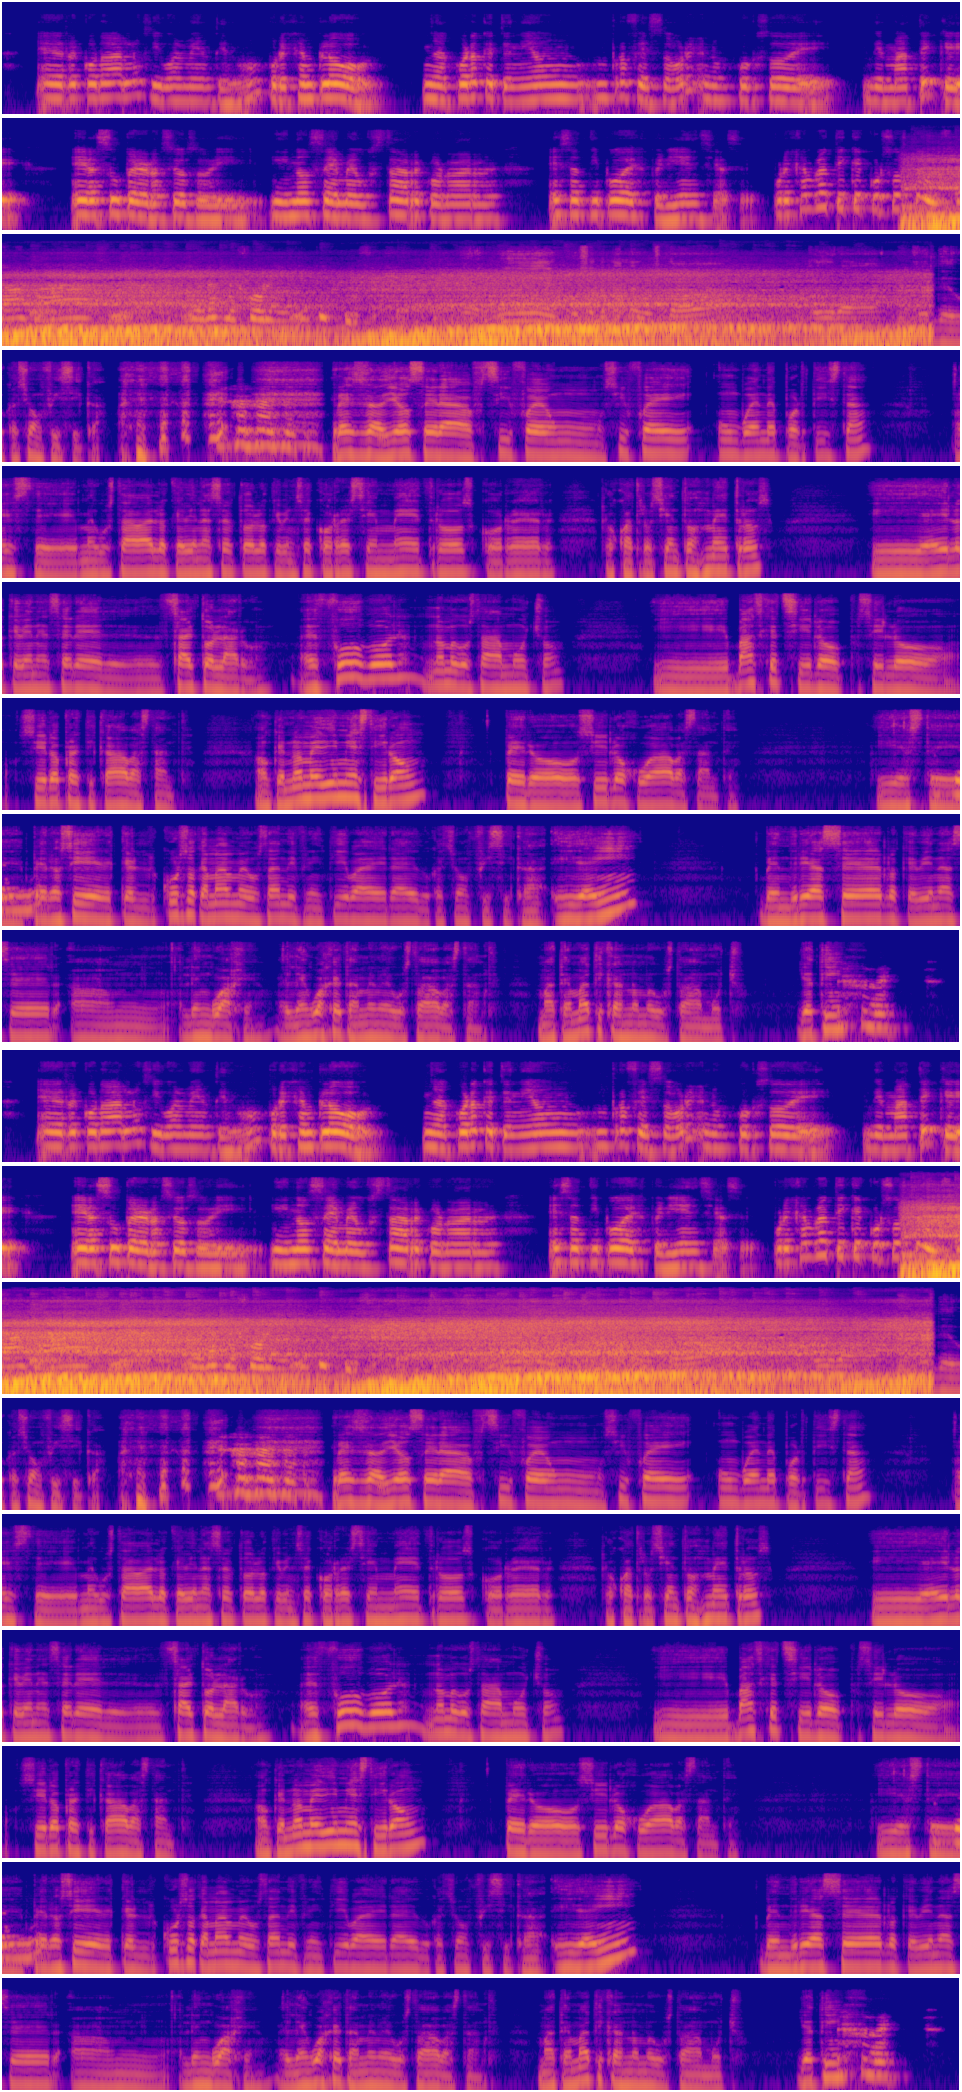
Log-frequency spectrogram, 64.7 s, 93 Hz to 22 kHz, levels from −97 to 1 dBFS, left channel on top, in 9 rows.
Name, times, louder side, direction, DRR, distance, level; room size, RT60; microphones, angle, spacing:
voice 1, 0.3-2.9 3.2-7.4 7.7-11.0 11.3-15.4 15.7-17.3 23.2-23.9 50.2-50.6 63.7-64.2, right 2 dB, 30° right, 4.1 m, -33 dB
sound 1, 13.9-21.4, right 4 dB, 50° right, 0.5 m, -23 dB
voice 2, 17.8-19.8 20.4-28.1 28.7-34.5 35.3-40.1 40.8-44.4 45.0-46.3 46.9-48.6 49.7-55.1 56.0-61.1 61.5-62.9 63.4-63.8, left 1 dB, 20° left, 5.2 m, -39 dB
head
